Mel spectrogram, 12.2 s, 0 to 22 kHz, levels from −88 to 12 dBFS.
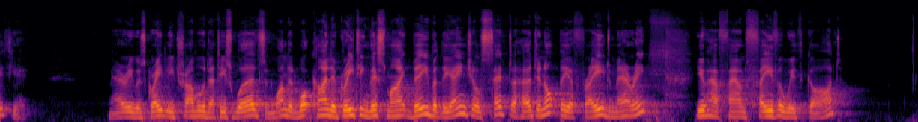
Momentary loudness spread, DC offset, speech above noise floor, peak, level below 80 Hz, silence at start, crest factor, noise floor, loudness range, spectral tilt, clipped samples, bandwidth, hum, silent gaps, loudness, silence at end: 9 LU; under 0.1%; 52 dB; -8 dBFS; -60 dBFS; 0 s; 18 dB; -78 dBFS; 5 LU; -6 dB/octave; under 0.1%; 16 kHz; none; none; -26 LUFS; 1 s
